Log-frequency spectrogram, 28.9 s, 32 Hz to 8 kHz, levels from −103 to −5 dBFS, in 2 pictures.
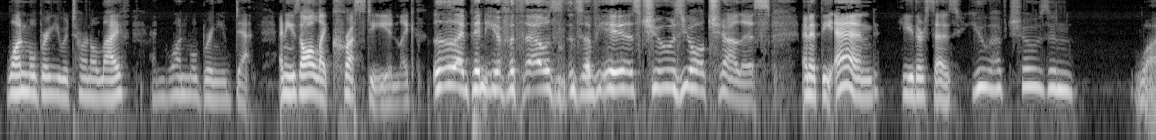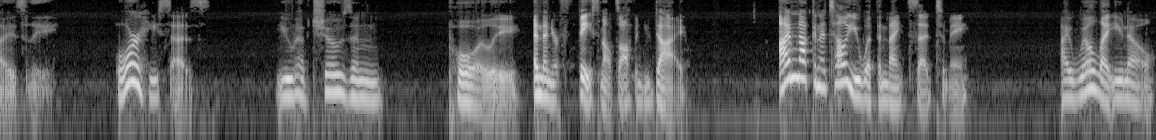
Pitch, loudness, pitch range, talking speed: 190 Hz, -24 LUFS, 155-235 Hz, 155 wpm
